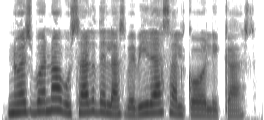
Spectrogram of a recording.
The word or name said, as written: bebida alcohólica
